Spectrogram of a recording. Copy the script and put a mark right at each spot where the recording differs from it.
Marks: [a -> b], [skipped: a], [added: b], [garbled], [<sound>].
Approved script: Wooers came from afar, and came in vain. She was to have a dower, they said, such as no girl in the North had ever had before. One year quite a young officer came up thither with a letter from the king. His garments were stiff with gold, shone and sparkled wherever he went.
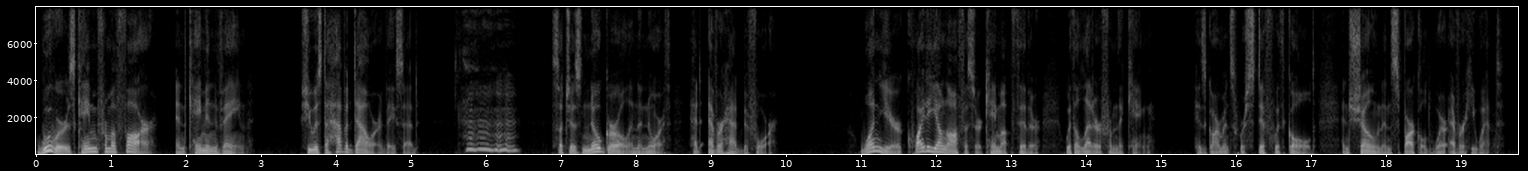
Wooers came from afar, and came in vain. She was to have a dower, they said, [laugh] such as no girl in the North had ever had before. One year quite a young officer came up thither with a letter from the king. His garments were stiff with gold, [added: and] shone and sparkled wherever he went.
